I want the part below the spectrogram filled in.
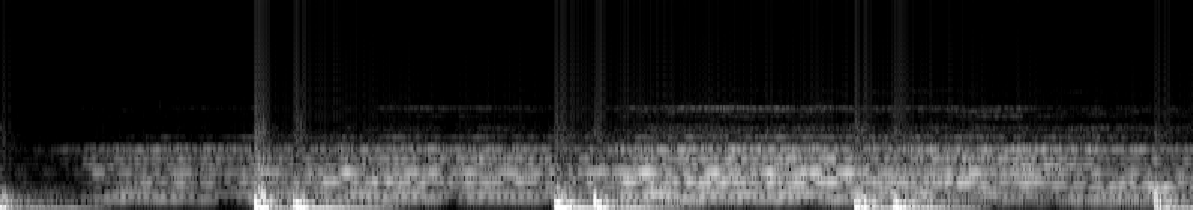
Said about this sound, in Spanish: Tu latido. Mi latido. Nuestro latido.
